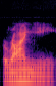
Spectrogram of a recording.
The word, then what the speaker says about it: Ragni: was told many times Ragni is the correct way to say it in Italian. Ragni. In Italian, anytime you see a G and an N and an I, it has an onion sound. Yeah, onion. So Ragni.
